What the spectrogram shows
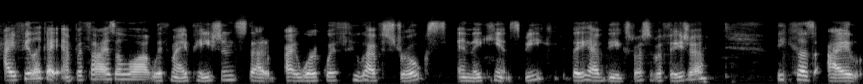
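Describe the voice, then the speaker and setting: A young woman in her twenties, a nurse, talks candidly and at length on a casual podcast, poking fun at herself. Her voice sits low with a gravelly fry. The audio is muffled and completely dry. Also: normal speed, no room sound. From New Hampshire. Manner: candid, rambling, self-deprecating. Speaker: nurse guest.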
